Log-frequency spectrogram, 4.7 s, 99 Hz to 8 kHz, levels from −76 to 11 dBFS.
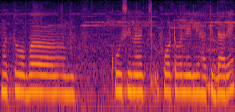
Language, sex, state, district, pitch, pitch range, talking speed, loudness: Kannada, female, Karnataka, Bidar, 215 Hz, 210-220 Hz, 100 wpm, -14 LUFS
